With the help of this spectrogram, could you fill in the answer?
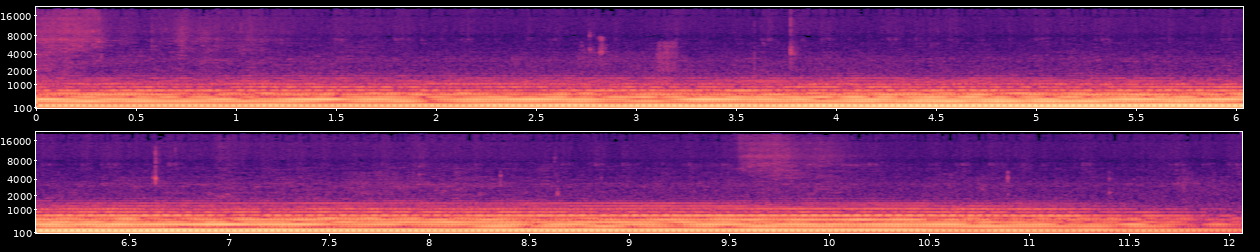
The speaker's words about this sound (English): All right, we're going to listen to a foghorn before we get to our last question.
